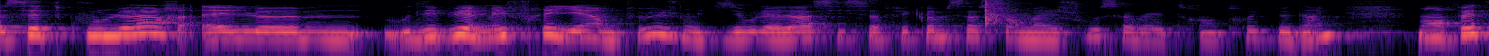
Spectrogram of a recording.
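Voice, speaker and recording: A woman's voice: lowish voice, warm tone. A woman beauty vlogger chatting casually through her makeup collection, hesitant, with many fillers and repeated words.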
